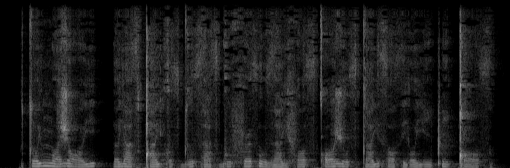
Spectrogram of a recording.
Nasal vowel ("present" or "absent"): absent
